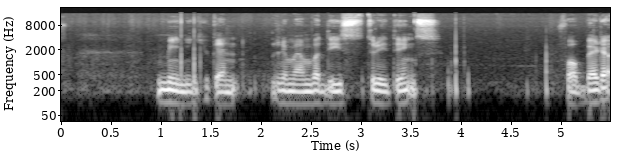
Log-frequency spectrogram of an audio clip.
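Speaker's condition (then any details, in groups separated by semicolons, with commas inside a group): No condition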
